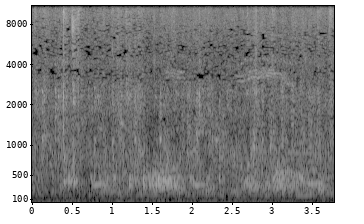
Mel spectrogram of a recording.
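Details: Coos from a group of kept pigeons, deep and purring, rising and falling in bursts that overlap among several birds, with faint clicks and rustling.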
